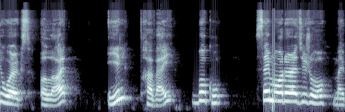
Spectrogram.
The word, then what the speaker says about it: beaucoup: To say a lot, beaucoup. Beaucoup, I don't pronounce my P.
